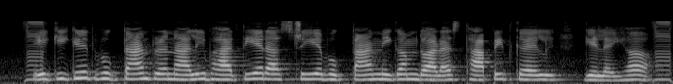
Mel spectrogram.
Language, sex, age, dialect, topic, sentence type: Magahi, male, 18-24, Western, banking, statement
